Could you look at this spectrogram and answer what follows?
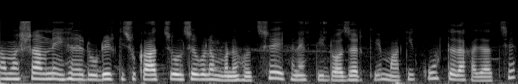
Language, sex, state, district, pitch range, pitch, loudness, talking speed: Bengali, female, West Bengal, Paschim Medinipur, 210-250 Hz, 230 Hz, -17 LUFS, 220 wpm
